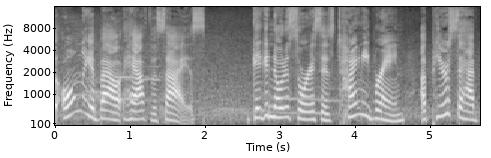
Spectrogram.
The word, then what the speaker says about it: Giganotosaurus: the next scene this one's name looks like gigantosaurus and actually was one of the largest meat-eating dinosaurs but its name is pronounced giganotosaurus part of what has made giganotosaurus so famous so quickly is that it was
